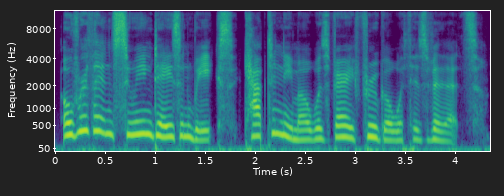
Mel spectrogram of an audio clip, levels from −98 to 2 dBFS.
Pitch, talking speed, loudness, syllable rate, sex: 240 Hz, 195 wpm, -17 LUFS, 5.2 syllables/s, female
